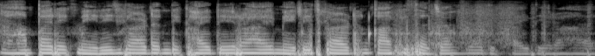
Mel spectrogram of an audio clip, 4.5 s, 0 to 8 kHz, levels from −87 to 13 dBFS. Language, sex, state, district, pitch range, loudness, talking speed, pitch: Hindi, female, Goa, North and South Goa, 160-175 Hz, -14 LUFS, 240 wpm, 170 Hz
